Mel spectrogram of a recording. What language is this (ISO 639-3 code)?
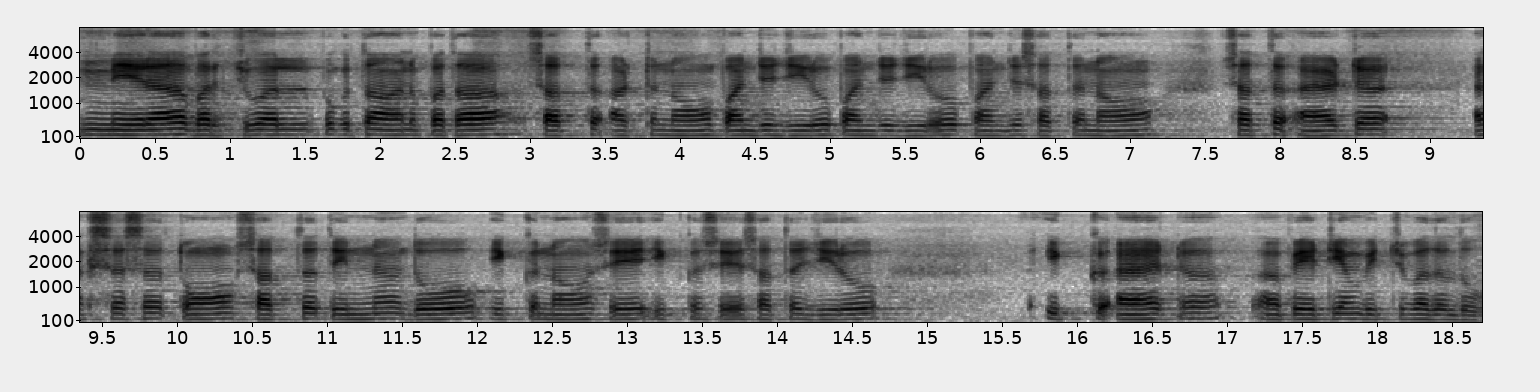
pan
